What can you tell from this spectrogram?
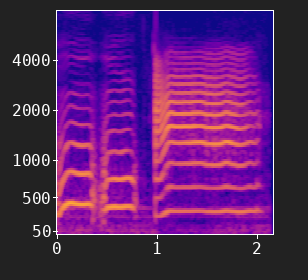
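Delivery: silly frog sound with tongue out; mock tongue-out ah; tongue-out frog noise. Shown as a demonstration. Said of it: "stick out your tongue".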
